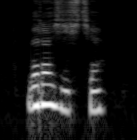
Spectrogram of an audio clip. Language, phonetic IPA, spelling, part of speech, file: Polish, [ˌvɨraˈʑiɕt͡ɕɛ], wyraziście, adverb, LL-Q809 (pol)-wyraziście.wav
